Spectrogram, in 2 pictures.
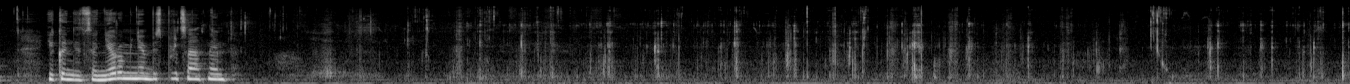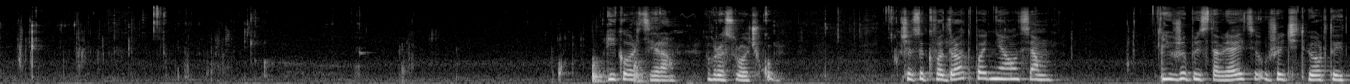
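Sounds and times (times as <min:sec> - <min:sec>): person chewing crunchy food: 0:02.4 - 0:16.4, 0:17.0 - 0:18.1.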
